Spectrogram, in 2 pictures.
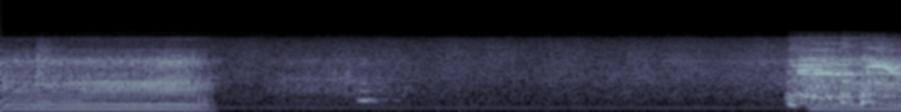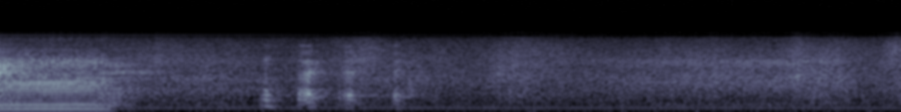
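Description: Two loud, low, rattling snores about three seconds apart, with quiet breathing and faint snuffles between: snoring during sleep.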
